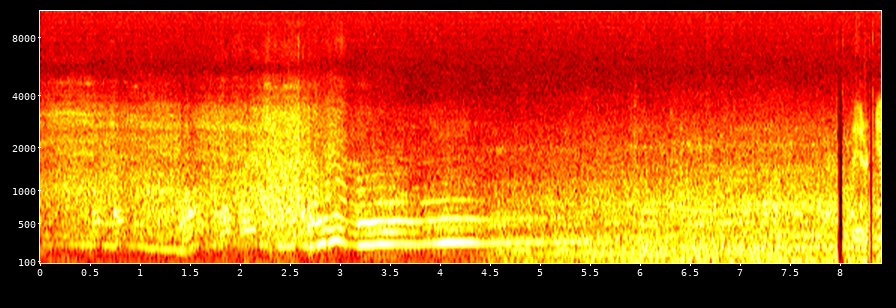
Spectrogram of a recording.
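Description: A Nissan rally car racing flat out on a stage of the 1987 Castrol International Rally, its engine a loud continuous roar with rising and falling pitch as it shifts, close and unbroken throughout.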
